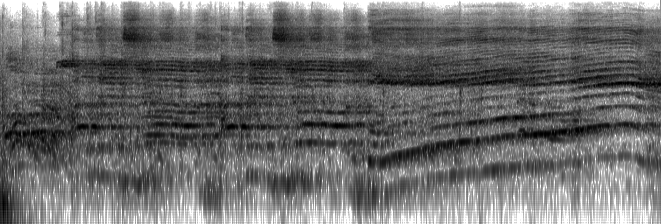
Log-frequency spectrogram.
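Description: Background music with a sung melody, cutting in abruptly in place of the sports-hall sound.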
